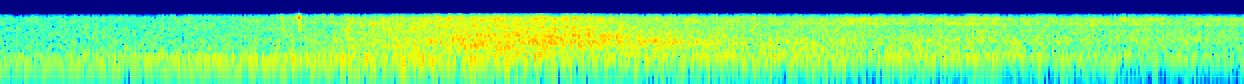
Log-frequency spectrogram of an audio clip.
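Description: A road vehicle passing by: its tyre and engine noise swells, is loudest a little under halfway through, then fades away slowly.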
